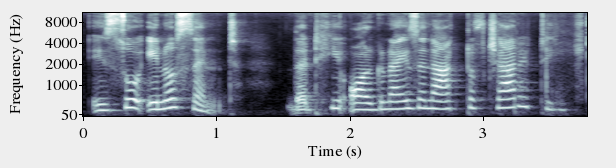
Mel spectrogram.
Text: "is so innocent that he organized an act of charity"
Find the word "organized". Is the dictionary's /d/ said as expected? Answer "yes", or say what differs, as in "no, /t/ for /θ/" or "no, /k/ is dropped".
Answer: no, /d/ is dropped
